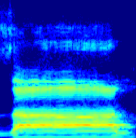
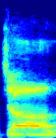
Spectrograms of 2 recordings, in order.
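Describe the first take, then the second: First: The first consonant is soft, tongue between teeth. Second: The first consonant is hard, like a j. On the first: The speaker calls it right. "এটা শক্ত করা যাবে না, ... পাতলা হবে।" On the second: The speaker calls it wrong. "এই যে শক্ত করে বলে, এটা ভুল, জিম হয়ে যাচ্ছে।"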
